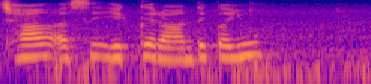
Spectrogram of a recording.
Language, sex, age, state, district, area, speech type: Sindhi, female, 18-30, Maharashtra, Thane, urban, read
